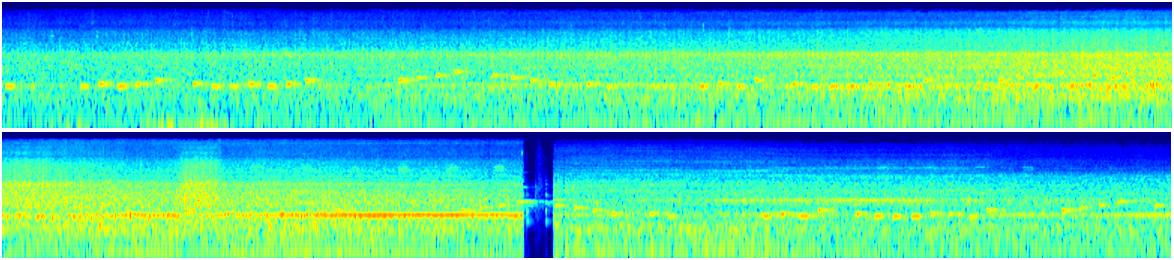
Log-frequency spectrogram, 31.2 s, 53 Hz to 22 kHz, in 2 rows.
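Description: Background music with a simple stepping melody plays over a Kubota ER470 combine harvester running and cutting rice. The machine noise grows louder as the combine comes close, then drops out suddenly about three-quarters of the way through before the music carries on over a quieter machine sound.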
